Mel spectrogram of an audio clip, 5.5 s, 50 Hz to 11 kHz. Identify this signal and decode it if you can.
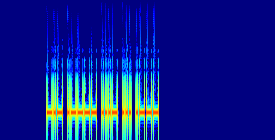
Morse code, heard as a keyed tone, about 34 wpm, 700 Hz. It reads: K1VSJ
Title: Call Signs - 35wpm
